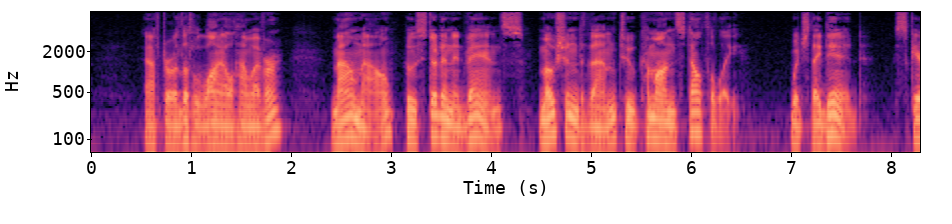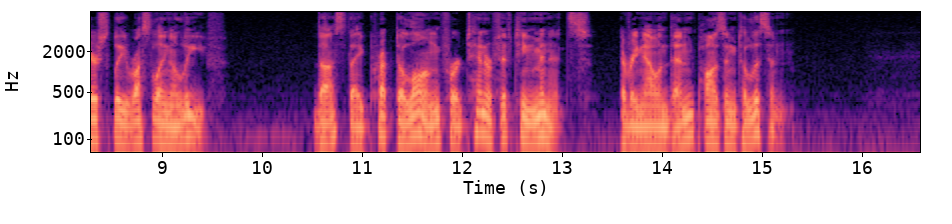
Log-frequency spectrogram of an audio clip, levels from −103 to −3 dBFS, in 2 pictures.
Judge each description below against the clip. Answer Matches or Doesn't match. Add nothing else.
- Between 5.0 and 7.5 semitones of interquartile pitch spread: Doesn't match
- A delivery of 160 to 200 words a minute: Doesn't match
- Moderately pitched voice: Doesn't match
